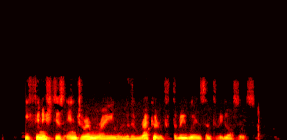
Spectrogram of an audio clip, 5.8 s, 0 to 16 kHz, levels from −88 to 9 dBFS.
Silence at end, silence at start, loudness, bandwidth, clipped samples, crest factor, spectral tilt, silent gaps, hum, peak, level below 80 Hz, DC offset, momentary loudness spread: 0.85 s; 0.5 s; -19 LUFS; 7 kHz; under 0.1%; 18 dB; -8.5 dB/octave; none; none; -2 dBFS; -60 dBFS; under 0.1%; 14 LU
